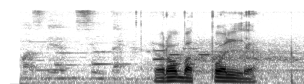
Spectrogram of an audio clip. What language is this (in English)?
Russian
